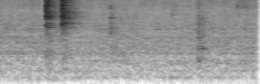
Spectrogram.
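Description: Butter melts in a saucepan with oil, a soft steady sizzle with a few light clinks of a utensil against the pan.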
